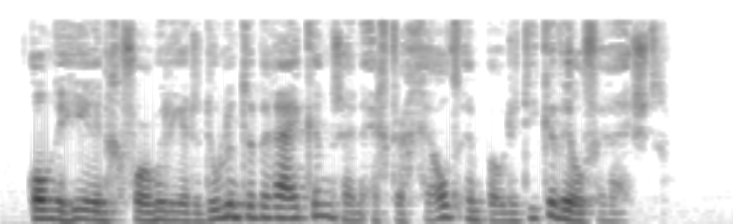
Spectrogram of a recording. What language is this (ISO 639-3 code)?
nld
